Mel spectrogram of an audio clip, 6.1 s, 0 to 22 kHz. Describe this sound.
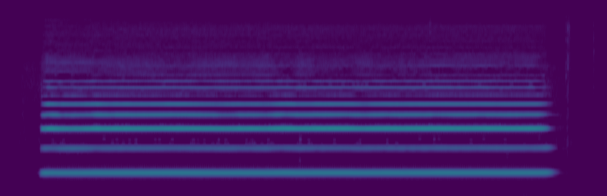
Clarinet - B4 - bad-richness-gaita
Part of the Good-sounds dataset of monophonic instrumental sounds.
instrument::clarinet
note::B
octave::4
midi note::59
good-sounds-id::2228
Intentionally played as an example of bad-richness-gaita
